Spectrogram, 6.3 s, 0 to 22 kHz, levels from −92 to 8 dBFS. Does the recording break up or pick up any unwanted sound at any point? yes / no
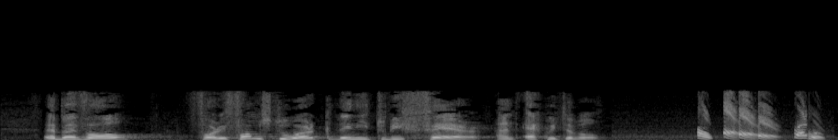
yes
